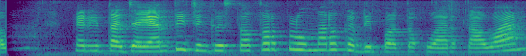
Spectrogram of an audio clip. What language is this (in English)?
Sundanese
